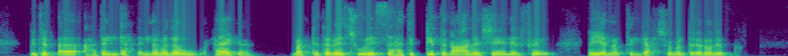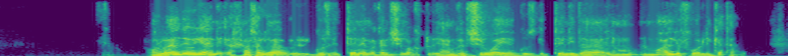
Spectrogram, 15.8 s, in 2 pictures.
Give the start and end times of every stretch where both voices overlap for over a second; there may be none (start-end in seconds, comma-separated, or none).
none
